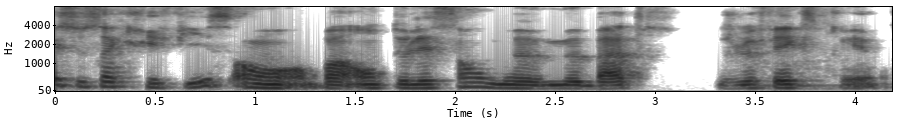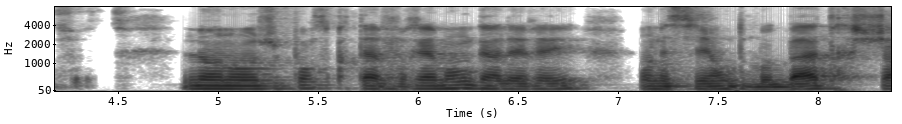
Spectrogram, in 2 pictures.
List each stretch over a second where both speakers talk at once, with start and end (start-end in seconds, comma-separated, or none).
none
